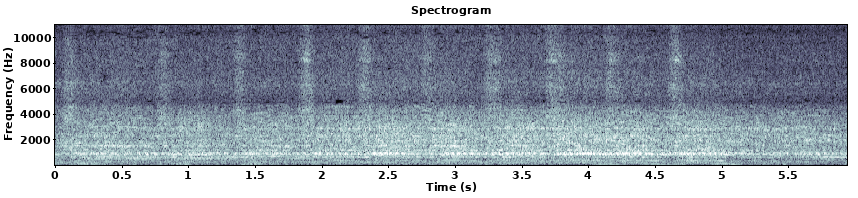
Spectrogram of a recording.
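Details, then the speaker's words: Throttle blips on a front-wheel-drive 6-cylinder 4th-gen Chrysler/Dodge minivan just after new spark plugs and wires: it revs up smoothly and evenly with no knocks or misses, and no warning lights come on afterward. It runs normally. "Sweet. Van still runs. Now let's go inside, see if I've got any warning lights after playing with the throttle."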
